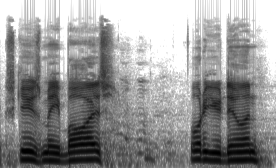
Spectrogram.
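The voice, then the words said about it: Scolding Texas accent. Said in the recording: “every adult authority figure that was scolding you had a Texas accent”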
